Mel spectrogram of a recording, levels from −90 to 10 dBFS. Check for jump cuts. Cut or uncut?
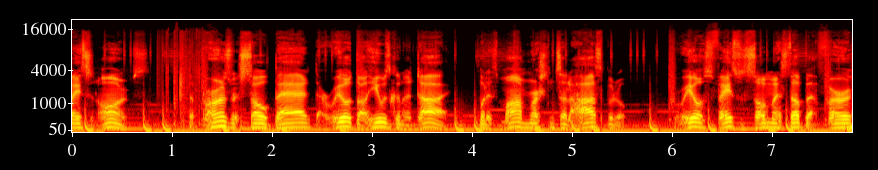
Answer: uncut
